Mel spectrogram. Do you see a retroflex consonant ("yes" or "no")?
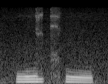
yes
